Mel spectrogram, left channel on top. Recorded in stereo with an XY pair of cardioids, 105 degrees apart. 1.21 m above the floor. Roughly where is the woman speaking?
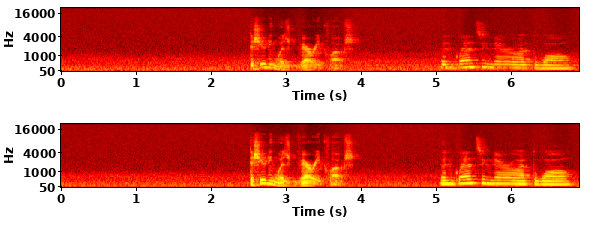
Ahead right.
